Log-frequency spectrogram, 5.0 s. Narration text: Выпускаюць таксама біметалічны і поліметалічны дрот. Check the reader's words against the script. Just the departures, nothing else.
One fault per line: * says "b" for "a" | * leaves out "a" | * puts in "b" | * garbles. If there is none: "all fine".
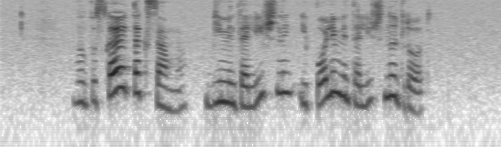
all fine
